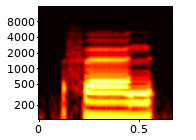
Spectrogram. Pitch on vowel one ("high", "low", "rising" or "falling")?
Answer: low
